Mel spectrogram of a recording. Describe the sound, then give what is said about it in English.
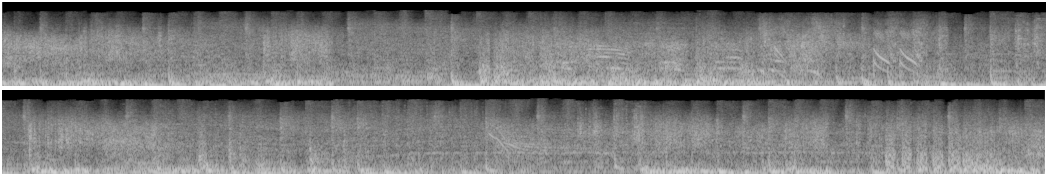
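Sustained rounds of gunfire, as Axel, Taggart and Billy fire at Carla and other men hiding in a building, crack in dense, overlapping bursts throughout, loud and chaotic, with sharp impacts and crashing debris mixed in and some voices shouting underneath. “Axel, Taggart, and Billy fire rounds of bullets at Carla and the other men hiding in the building.”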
